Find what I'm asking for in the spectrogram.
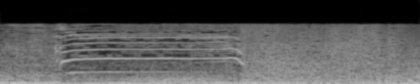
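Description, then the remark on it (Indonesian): A person screams in fright on seeing a black, human-shaped figure floating behind a woman: a single loud, high scream holds a steady pitch for about two seconds, then cuts off, leaving a constant rough background hiss. “Spontan aku berteriak.”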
